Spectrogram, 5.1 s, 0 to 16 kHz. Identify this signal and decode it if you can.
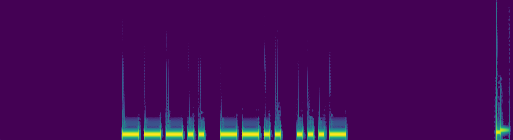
Morse code, heard as a keyed tone, about 22 wpm, 700 Hz. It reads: 8ZV
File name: practice / 22wpm / Three Letter-Number Combinations - 22wpm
